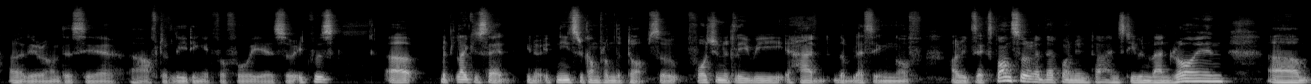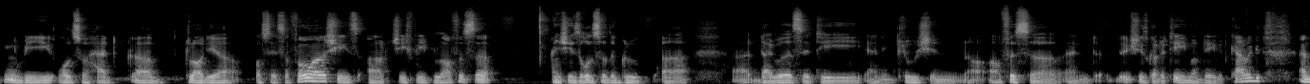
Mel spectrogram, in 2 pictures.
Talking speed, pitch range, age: 175 wpm, 85-110 Hz, 30-49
